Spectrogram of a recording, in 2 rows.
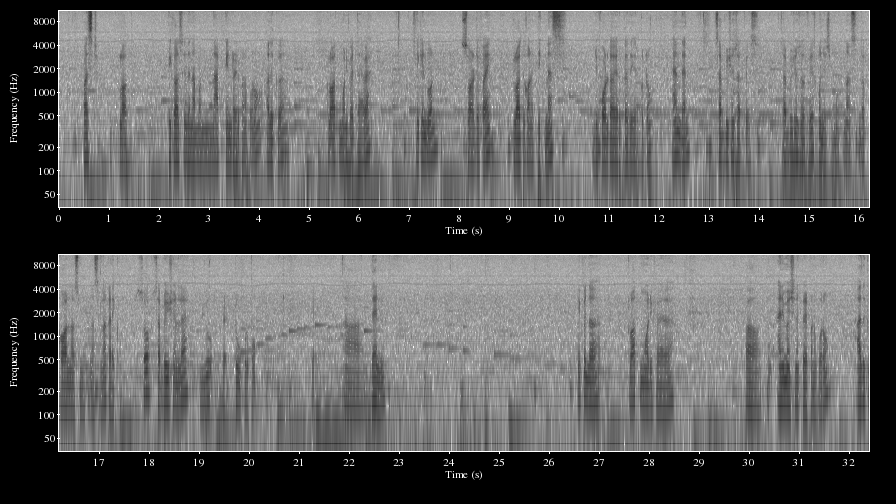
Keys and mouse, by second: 2.1 middle click, 4.2-6.1 drag, 7.0-8.8 drag, 11.9-13.7 drag, 14.5-19.2 middle drag, 19.2-20.8 drag, 21.7 middle click, 22.5-23.5 middle drag.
